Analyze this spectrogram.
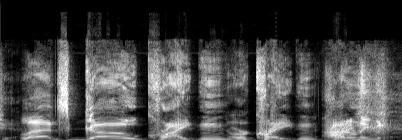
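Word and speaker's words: Creighton: Let's go Katon or Kraton. I don't even I don't even know how you pronounce it, but I'm a fan. It's Kraton because Tennessee beat them in the tournament two years ago.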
